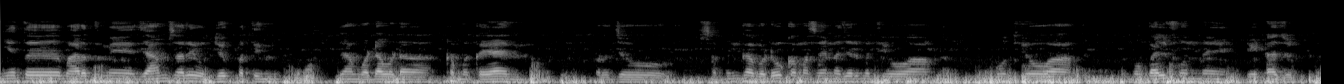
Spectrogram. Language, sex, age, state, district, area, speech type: Sindhi, female, 30-45, Gujarat, Surat, urban, spontaneous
